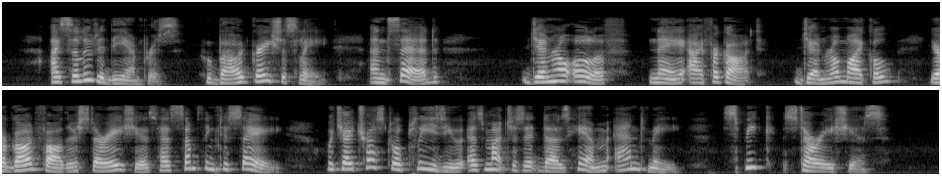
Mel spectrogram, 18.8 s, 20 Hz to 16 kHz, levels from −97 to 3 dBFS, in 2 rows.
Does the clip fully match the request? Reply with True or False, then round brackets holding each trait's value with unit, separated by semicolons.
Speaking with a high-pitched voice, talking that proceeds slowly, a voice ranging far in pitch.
True (200 Hz; 130 wpm; 6.2 semitones)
